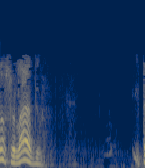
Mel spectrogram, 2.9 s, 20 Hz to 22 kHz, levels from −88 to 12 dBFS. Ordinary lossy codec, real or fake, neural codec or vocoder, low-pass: MP3, 24 kbps; fake; codec, 16 kHz, 4.8 kbps, FACodec; 7.2 kHz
